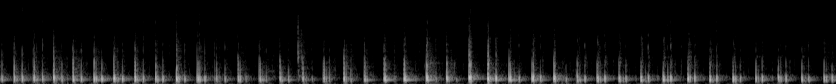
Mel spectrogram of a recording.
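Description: A small, flat, hollow hard case with a black panel and silver aluminum edges is held up close and rapidly tapped and knocked with fingertips and nails. Fast, uneven knocks (about 54 over eight seconds) land on a hollow, boxy tone around 260 Hz. Each knock is dry and dies away almost instantly.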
